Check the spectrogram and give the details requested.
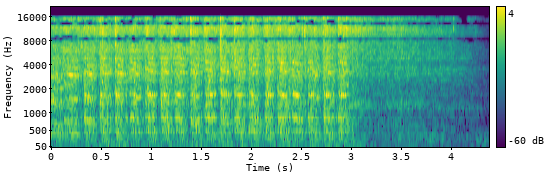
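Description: Starter cranking the 1978 Dodge pickup's engine in an even, rhythmic chug for about three seconds. The engine never catches, and the cranking then slows and fades out. The engine is flooded with gas.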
